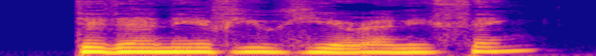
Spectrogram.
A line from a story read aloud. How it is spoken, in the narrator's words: Fayil whispered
